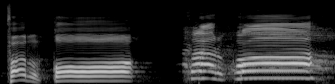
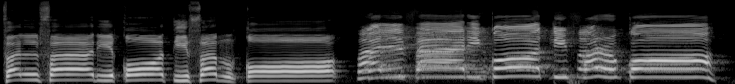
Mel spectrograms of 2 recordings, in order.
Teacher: دو زبر کی تنوین کو الف سے بدلیں گے مگر قاف کو موٹا بھی رکھیں گے، اس کے بعد جو الف پیدا ہو رہا ہے دو زبر کی تنوین کو الف سے بدل رہے ہیں وہ بھی موٹا، تو آواز آئے گی فرقا، فرقا، گڈ۔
